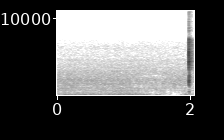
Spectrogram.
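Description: Near silence with faint room hiss, then one sharp click just before the end.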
